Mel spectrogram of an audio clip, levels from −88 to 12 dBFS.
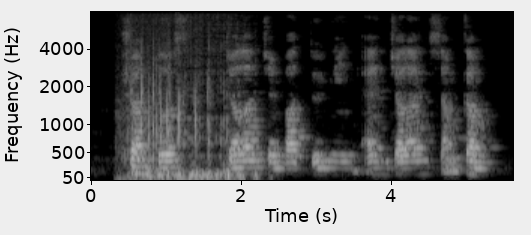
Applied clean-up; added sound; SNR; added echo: classical method WPE with log-MMSE.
